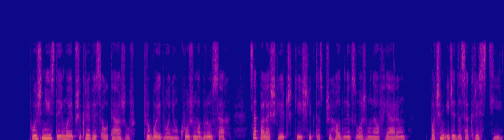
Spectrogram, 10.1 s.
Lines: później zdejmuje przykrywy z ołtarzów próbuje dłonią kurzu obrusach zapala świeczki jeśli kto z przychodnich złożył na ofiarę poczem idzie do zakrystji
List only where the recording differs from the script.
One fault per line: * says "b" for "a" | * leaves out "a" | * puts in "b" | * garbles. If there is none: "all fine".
all fine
